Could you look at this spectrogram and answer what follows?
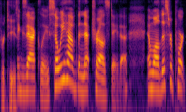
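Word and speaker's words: NTREIS: But locally, it is universally pronounced Net Trust.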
